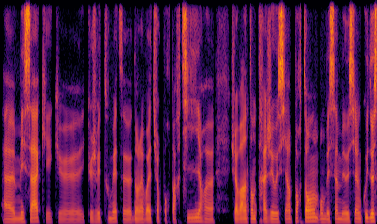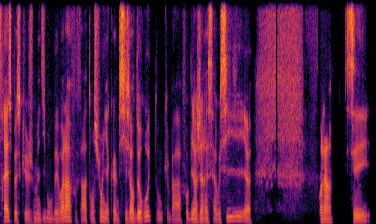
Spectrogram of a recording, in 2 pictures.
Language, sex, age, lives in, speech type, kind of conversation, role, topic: French, male, 30-34, France, conversation, advice, user, Comment poser des limites au quotidien pour réduire mon stress lié à ce que je peux contrôler ?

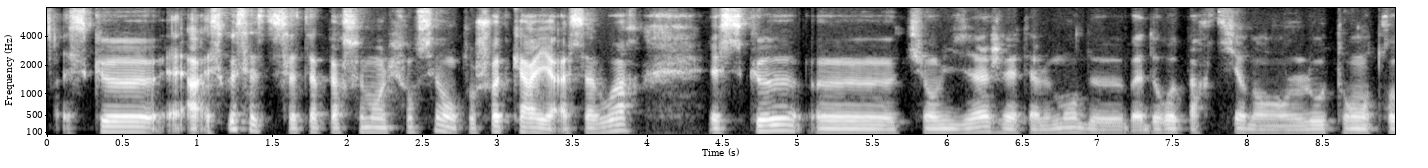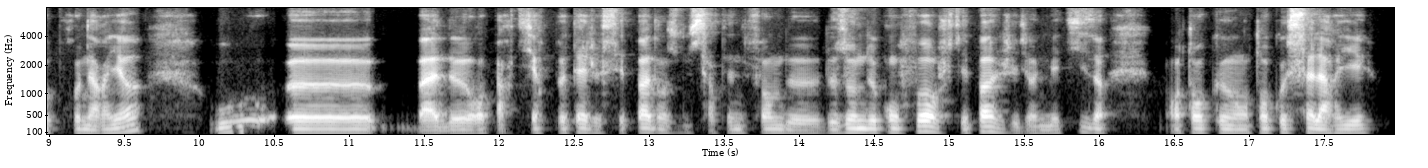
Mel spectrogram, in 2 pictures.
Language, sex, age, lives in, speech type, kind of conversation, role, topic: French, male, 50-54, France, conversation, podcast, host, Comment te remets-tu d’un échec professionnel, franchement ?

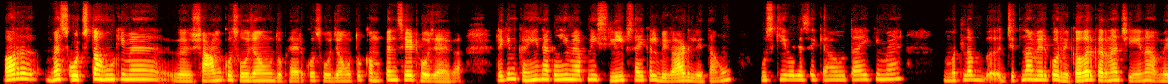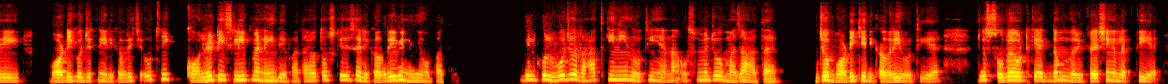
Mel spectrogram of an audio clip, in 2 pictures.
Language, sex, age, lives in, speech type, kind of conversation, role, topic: Hindi, male, 25-29, India, conversation, podcast, guest, Neend ki kami mehsoos hoti hai toh sabse pehla nishaan kya hota hai?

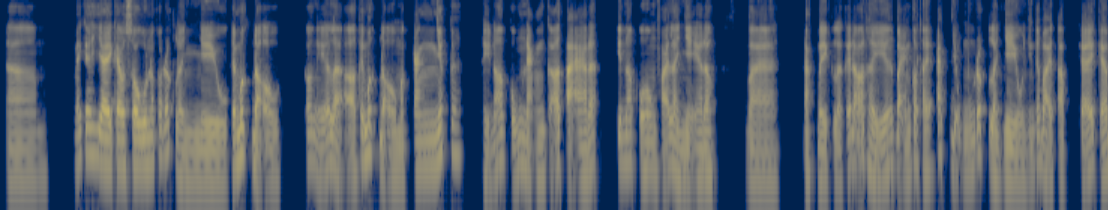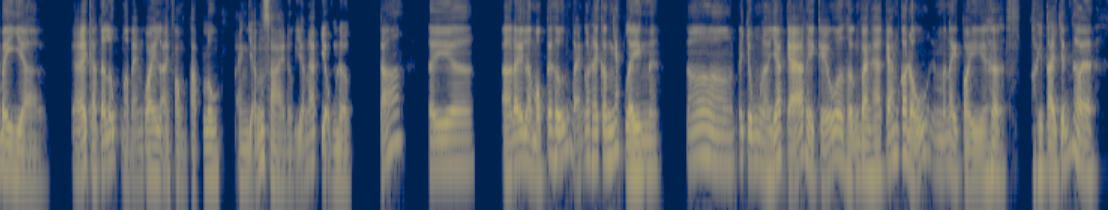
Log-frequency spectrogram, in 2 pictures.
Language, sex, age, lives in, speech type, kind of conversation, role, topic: Vietnamese, male, 25-29, Vietnam, conversation, advice, advisor, Làm sao để giữ động lực trong thời gian phải nghỉ tập dài hạn?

